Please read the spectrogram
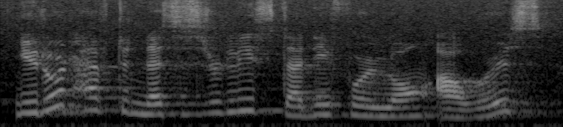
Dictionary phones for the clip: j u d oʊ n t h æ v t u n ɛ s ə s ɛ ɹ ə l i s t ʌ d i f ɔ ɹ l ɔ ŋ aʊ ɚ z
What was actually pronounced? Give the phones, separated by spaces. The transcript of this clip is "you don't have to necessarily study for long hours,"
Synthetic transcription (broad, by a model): j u d oʊ n t h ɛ f t u n ɛ s ə s ɛ ɹ ə l i s t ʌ d i f ɔ ɹ l ɔ ŋ aʊ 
